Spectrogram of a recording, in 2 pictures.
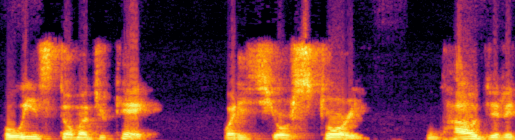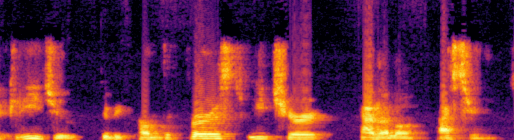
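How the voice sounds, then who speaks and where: A man hosting a podcast, reading a formal introduction and asking measured questions. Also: medium pitch, animated, fairly bright tone, poor audio. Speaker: podcast host.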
